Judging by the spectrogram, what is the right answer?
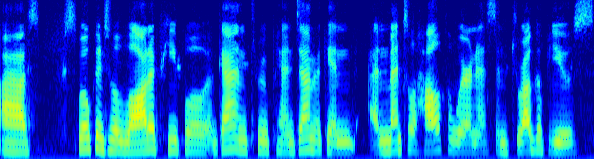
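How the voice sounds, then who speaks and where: Bright and sharp in tone, a woman with a fairly low pitch keeps fairly even intonation at a moderate pace against a quiet background. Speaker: TikTok creator. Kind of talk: casual chat. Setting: video call.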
